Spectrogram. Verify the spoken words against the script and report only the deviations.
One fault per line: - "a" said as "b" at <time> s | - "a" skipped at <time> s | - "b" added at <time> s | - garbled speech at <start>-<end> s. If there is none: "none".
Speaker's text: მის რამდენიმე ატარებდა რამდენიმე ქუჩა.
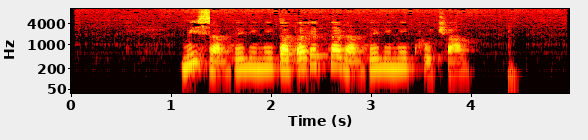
none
